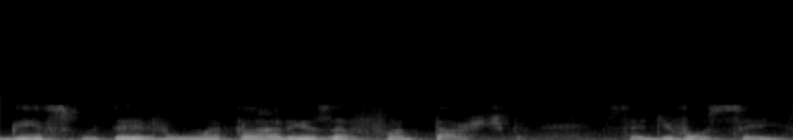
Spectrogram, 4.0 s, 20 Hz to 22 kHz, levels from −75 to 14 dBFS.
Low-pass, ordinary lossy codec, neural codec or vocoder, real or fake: 5.4 kHz; MP3, 24 kbps; none; real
